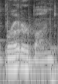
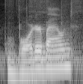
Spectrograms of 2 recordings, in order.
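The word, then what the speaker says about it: Brøderbund: beer mixture brooder Bund all I know is that for most of my life I pronounced it Border Bound because I'm an idiot so B bound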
